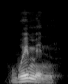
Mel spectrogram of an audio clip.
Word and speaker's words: women: not say ants were women the Oh in women has a different sound than the Oh in the singular form woman in women the O is pronounced e as in the word win the e in women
